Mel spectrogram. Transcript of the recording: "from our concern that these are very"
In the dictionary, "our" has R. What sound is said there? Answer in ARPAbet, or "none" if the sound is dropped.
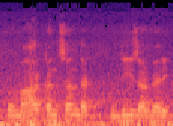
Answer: R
